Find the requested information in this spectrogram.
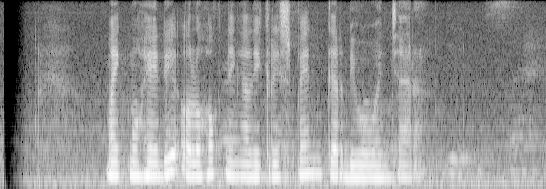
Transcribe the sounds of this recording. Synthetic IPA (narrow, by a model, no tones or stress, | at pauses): maik̚moɦedɛʔɔlɔɦɔk̚niŋalikɾispɛnkɨrdiwawaɲt͡ʃaɾa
